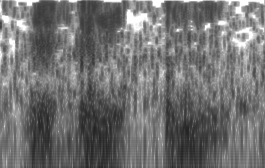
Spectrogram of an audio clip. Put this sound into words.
Created with coagula from original and manipulated bmp files. Made from spectrogram of speech.
image, space, spectrogram, synth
